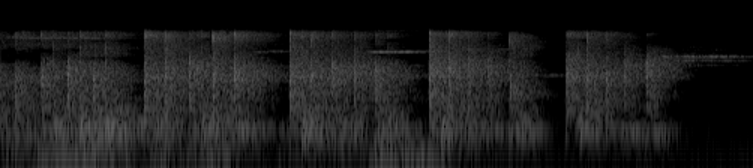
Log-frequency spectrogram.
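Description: Chalk on a blackboard, rapid tapping and scratching as rows of short dashes are drawn. It comes in five runs of about a second each, each starting sharply.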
